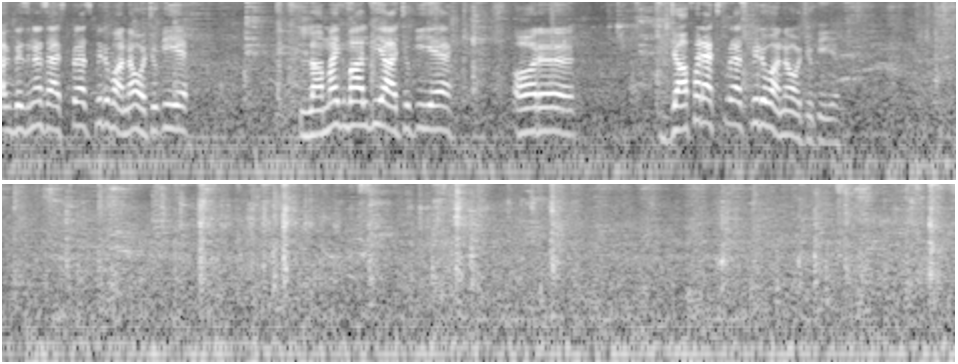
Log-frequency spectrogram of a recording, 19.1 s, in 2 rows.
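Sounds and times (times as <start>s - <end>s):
train rumble: 0.0s - 19.0s
train wheels clicking over rail joints: 0.0s - 19.0s.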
